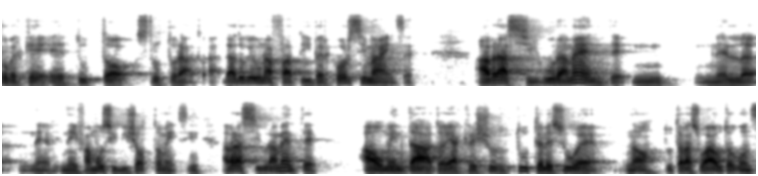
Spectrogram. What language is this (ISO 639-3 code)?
ita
